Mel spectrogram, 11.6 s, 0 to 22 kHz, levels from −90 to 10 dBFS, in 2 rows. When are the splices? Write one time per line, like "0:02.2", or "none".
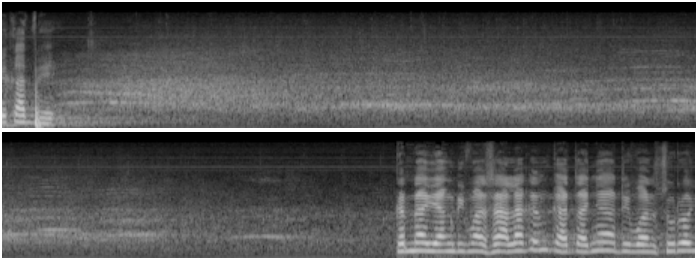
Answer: none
